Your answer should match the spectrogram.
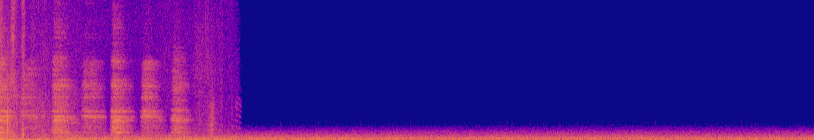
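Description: A girl breathing hard in quick gasps, about two breaths a second, as if just woken from a nightmare. The breathing cuts off suddenly about five seconds in, leaving a steady low rumble.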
